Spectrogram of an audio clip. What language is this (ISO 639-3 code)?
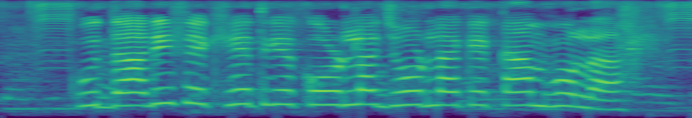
bho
